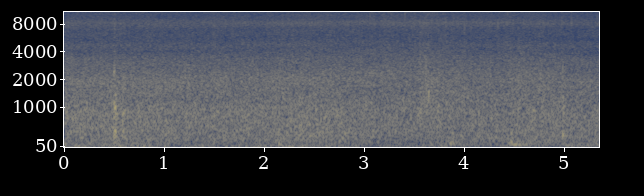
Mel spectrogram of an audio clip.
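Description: Surf breaking and washing around a small boat in shallow water, a steady rushing noise, with a short knock on the boat about half a second in.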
